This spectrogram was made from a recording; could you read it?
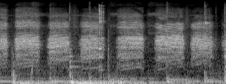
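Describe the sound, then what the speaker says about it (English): Near a guest lodge in Hoedspruit, South Africa, birds call in alarm at a boomslang, a loud, harsh, rasping chorus of repeated squawks in rapid bursts with brief gaps, close and dense, with no talking. "The birds, they don't like it."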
